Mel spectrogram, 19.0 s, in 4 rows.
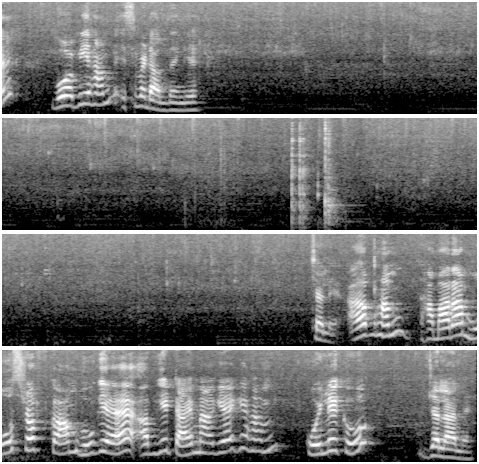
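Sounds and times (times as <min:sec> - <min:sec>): masala sizzling in pan: 0:00.0 - 0:19.0.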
